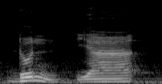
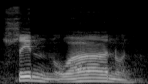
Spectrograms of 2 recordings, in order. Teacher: Ini tetap dibaca ijhar. Dun ya, nunnya jelas. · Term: ijhar mutlak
